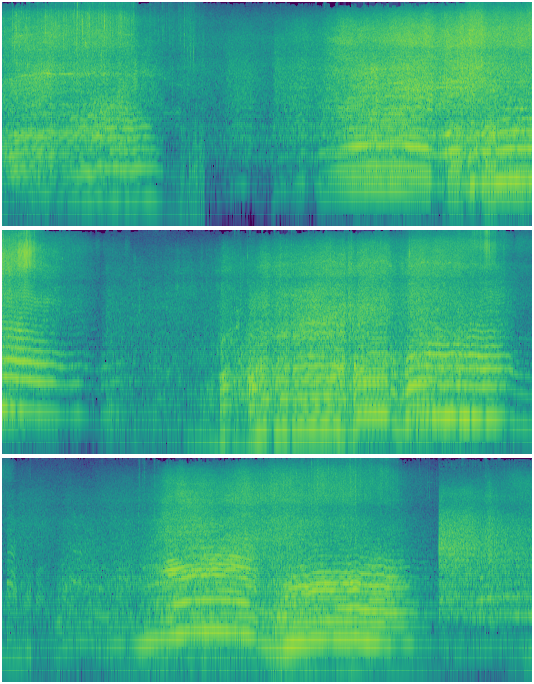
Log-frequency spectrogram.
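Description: Rally cars on a gravel stage passing one after another, four loud passes in all. Each engine is revved hard, its note dipping at each lift or gear change and climbing again.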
